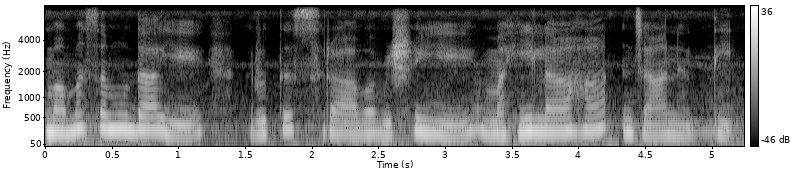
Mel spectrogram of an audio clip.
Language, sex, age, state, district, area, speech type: Sanskrit, female, 30-45, Maharashtra, Nagpur, urban, spontaneous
